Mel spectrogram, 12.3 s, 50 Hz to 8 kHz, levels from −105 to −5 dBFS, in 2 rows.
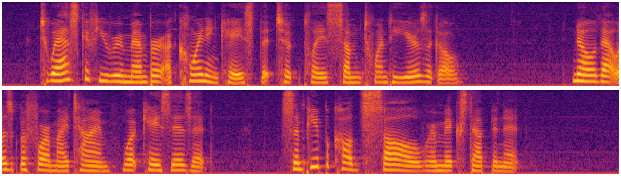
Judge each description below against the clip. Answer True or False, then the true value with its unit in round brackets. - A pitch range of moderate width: True (3.9 semitones)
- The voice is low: False (190 Hz)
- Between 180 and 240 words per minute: False (165 wpm)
